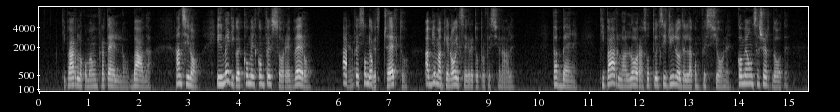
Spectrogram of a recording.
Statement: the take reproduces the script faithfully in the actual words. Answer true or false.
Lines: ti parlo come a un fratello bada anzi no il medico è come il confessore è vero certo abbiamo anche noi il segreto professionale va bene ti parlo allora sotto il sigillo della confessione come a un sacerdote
false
